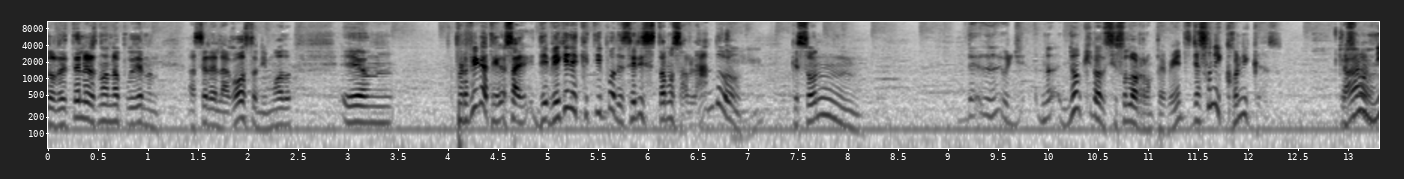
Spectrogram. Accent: Mexico; Y soy mexicano. Convivo con mexicanos, vivo en México.

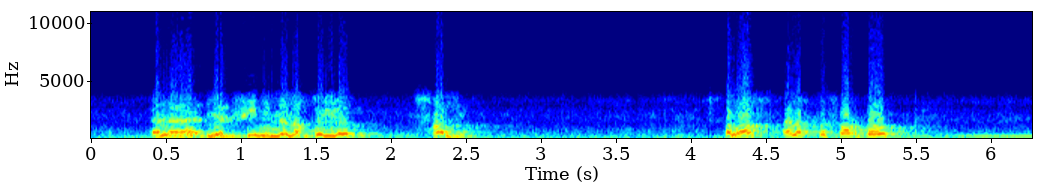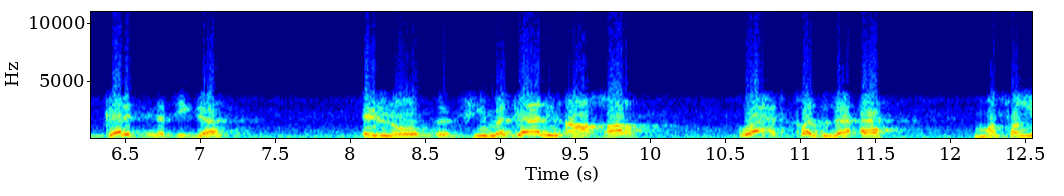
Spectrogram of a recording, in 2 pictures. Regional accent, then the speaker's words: Egypt; في بلدنا مصر على الاقل انهم يعرفون ولا يفقهون

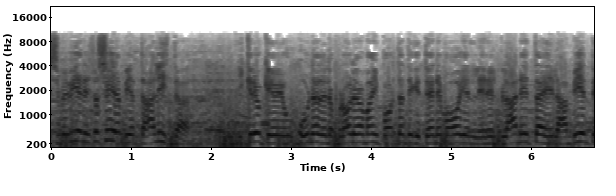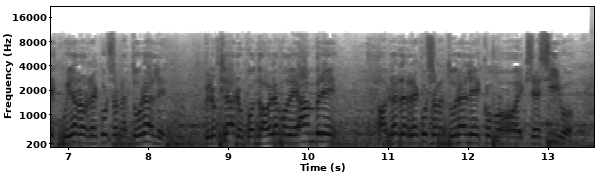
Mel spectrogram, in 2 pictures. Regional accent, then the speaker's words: Córdoba, Argentina; lamentablemente soy de Córdoba

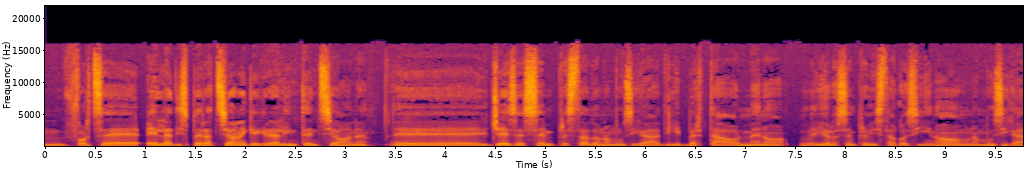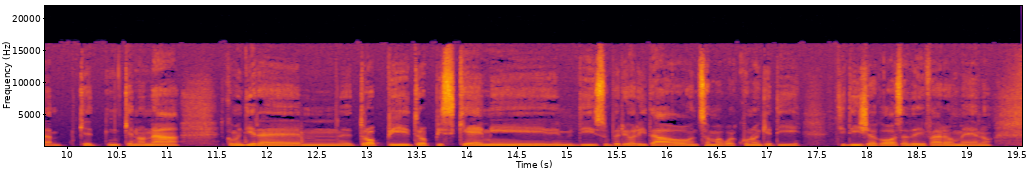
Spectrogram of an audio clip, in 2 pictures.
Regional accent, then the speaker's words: Sogliano Cavour, Apulia, Italy; No, nel mio paese, a Sogliano.

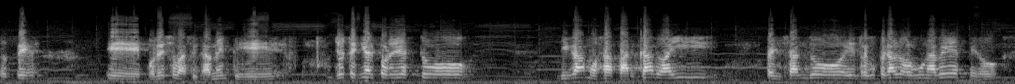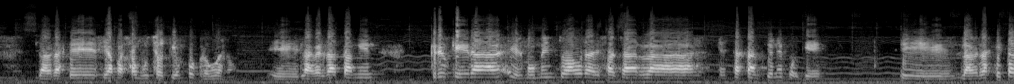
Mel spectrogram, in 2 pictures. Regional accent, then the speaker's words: Spain; Yo creo que las canciones en español, nosotros siendo españoles, es como mejor puedes expresar tus ideas, ¿no?

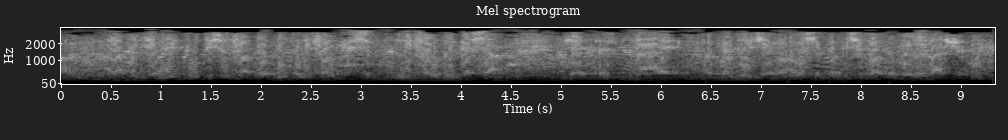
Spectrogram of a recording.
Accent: Sardinia, Italy; Io credo che, non perché sono sardo e difendo i sardi

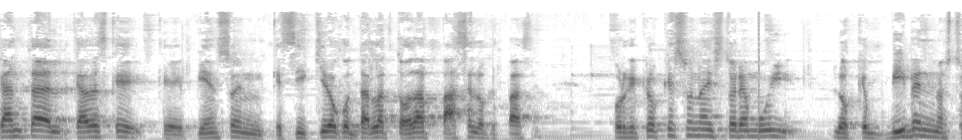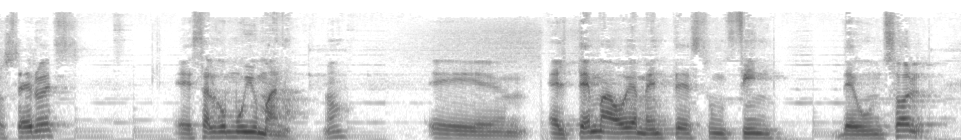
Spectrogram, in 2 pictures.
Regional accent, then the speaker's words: Mexico; porque pues somos mexicanos, ¿no?

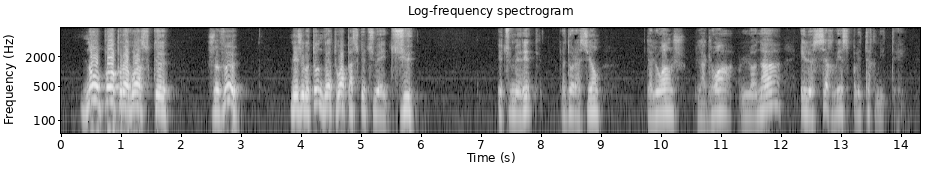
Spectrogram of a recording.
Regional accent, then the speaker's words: Quebec, Canada; moi je suis un Québécois pur laine, descendance française et amérindienne. Je ne suis pas un juif, moi.

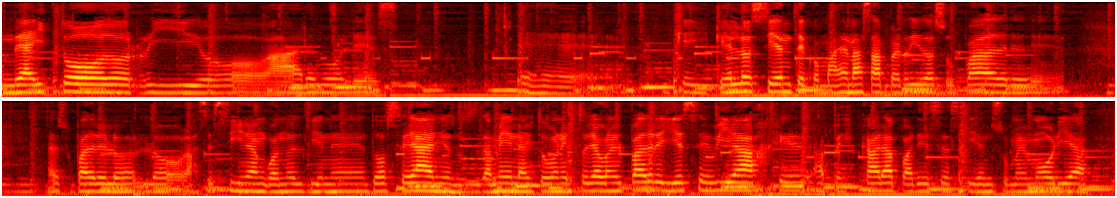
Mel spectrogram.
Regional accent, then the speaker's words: Villa Elisa, Entre Ríos, Argentina; yo nací, me crié en Entre Ríos, en Entre Ríos, en una ciudad que se llama Villa Elisa, que está muy cerca del Uruguay.

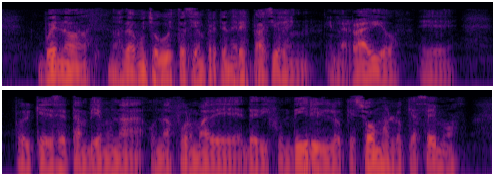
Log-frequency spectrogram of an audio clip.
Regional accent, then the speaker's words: Esmeraldas, Ecuador; born there; yo nací en Esmeraldas, Tierra Santa, está temblando todavía. Ya hace bastante, este año ya voy a cumplir 50.

